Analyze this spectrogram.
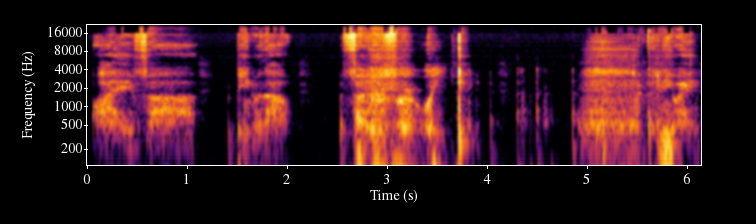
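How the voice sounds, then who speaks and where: A man's voice: sharp tone, poor audio. Whispering man who has lost his voice. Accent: American-sounding. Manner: whispered, rambling with many fillers. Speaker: vlogger and singer-songwriter. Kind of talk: casual vlog chat. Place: in a home, indoors.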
